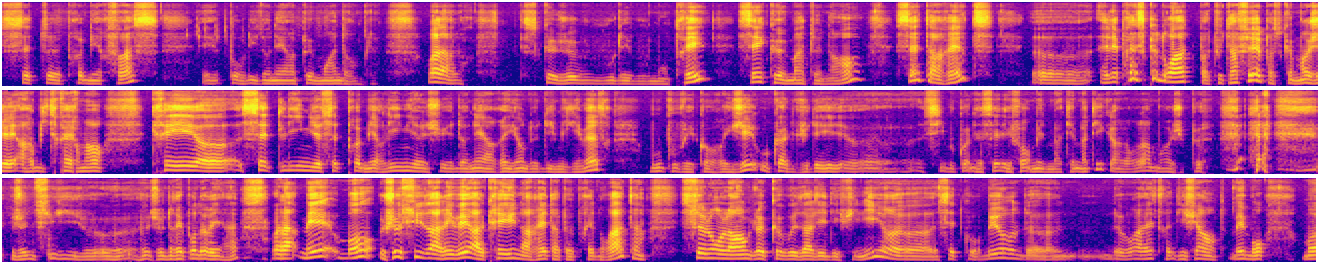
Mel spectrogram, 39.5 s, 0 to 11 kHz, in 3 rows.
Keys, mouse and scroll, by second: 3.5-4.5 drag, 4.7 scroll down 1, 6.8-8.8 drag, 9.1 scroll up 1, 9.9-11.2 drag, 30.4-33.8 drag, 35.1 click, 38.5-39.2 drag.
